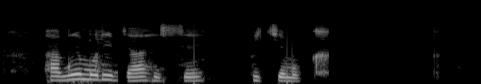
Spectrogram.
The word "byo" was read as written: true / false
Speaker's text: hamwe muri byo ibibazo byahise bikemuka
false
